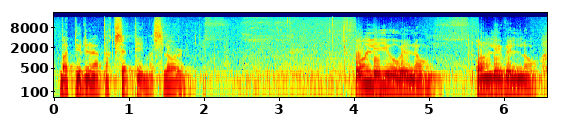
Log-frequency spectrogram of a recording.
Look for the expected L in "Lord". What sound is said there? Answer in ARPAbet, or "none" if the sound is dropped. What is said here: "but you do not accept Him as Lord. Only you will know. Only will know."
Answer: L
